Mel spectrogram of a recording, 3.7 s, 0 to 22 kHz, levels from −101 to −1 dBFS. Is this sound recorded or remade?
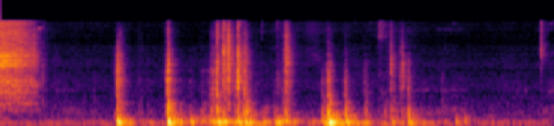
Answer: remade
